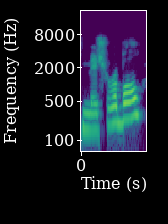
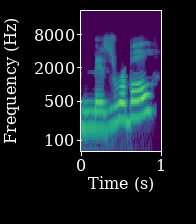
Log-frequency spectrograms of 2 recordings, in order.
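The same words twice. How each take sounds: First: "miserable" with a sh sound, like "mishrable"; mispronounced miserable. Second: Said in the usual way. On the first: Retold or imitated. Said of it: "there's just shit she says wrong".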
